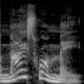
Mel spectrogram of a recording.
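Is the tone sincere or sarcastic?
sincere. It sounds sincerely pleased.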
